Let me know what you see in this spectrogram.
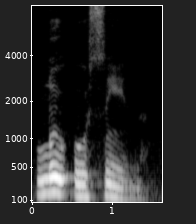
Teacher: When an omicron goes through compensatory lengthening, it becomes the diphthong u. So we wind up with the form luusin.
